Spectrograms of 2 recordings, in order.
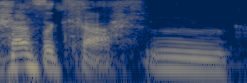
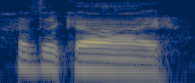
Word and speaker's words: Hezekiah: Hezekiah Mass's corner from uh California to the Raiders. We got Hzakai. Hezekiah. That's how you say that name.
